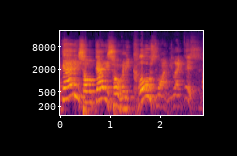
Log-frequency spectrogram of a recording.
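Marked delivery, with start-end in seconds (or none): 0.0-1.3 put-on high, happy child calling out; excited little kid. Little boy running to greet his dad, high and excited. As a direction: squeal it like a kid running to the door.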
